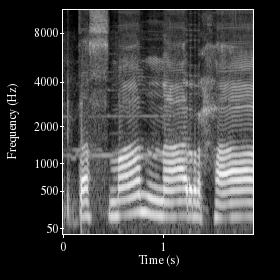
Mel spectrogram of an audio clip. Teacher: అక్షరాన్ని విడదీశరు ఇక్కడ తస్మాన్ నార్హ ఇక్కడ కూడా అంతే ర నార్ హ ర పొల్లుగా హ దీర్ఘంగా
